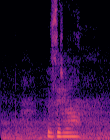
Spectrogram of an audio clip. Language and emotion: Russian, sad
